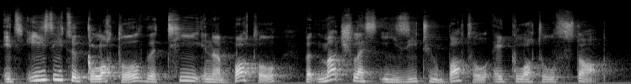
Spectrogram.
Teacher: You can hear it's right at the back of my throat, hence why it's called the glottal.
